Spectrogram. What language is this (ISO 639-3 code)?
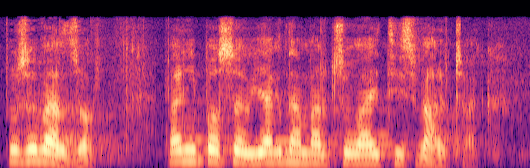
pol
